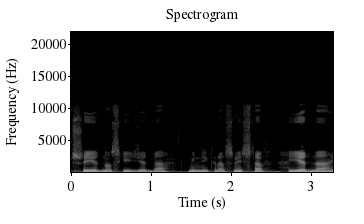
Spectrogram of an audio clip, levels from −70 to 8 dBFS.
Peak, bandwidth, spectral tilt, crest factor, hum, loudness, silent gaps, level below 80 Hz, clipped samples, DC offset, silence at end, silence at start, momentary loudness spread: -12 dBFS; 11 kHz; -7 dB/octave; 16 dB; none; -31 LUFS; none; -44 dBFS; under 0.1%; under 0.1%; 0 s; 0 s; 7 LU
